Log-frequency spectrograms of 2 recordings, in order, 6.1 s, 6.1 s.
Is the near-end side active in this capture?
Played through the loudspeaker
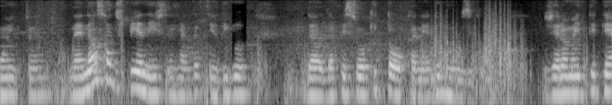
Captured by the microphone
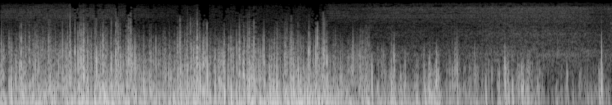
No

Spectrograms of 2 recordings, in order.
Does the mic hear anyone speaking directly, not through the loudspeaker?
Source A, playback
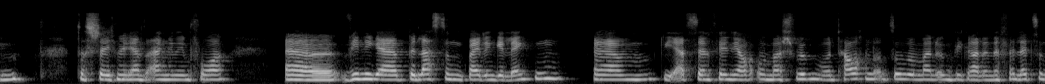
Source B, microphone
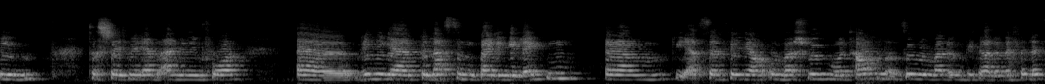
No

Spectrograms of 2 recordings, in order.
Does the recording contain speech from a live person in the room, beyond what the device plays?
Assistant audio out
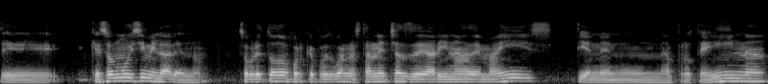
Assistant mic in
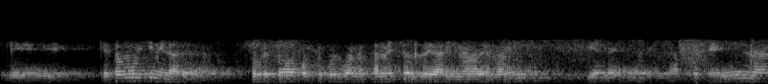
No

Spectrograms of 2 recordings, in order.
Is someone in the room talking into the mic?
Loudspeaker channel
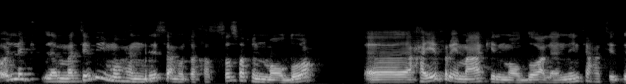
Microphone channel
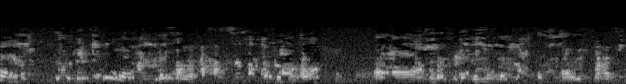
No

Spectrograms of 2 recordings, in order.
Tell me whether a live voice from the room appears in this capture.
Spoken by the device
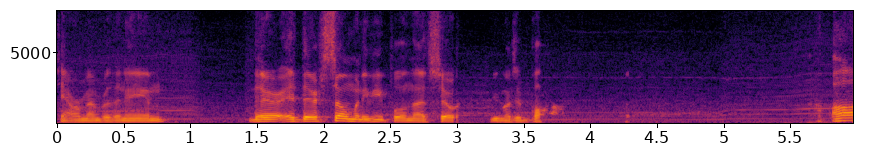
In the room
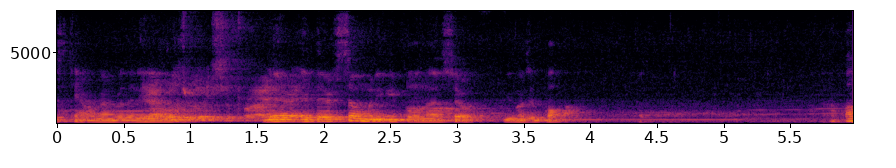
Yes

